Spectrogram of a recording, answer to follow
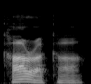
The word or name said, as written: Charaka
